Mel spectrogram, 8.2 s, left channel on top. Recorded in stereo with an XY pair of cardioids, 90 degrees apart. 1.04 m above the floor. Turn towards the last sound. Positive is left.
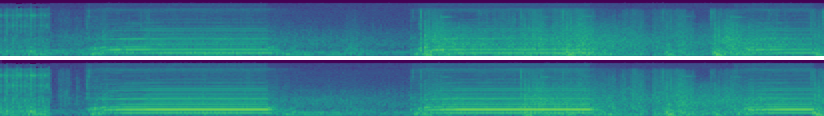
turn(degrees=-55)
